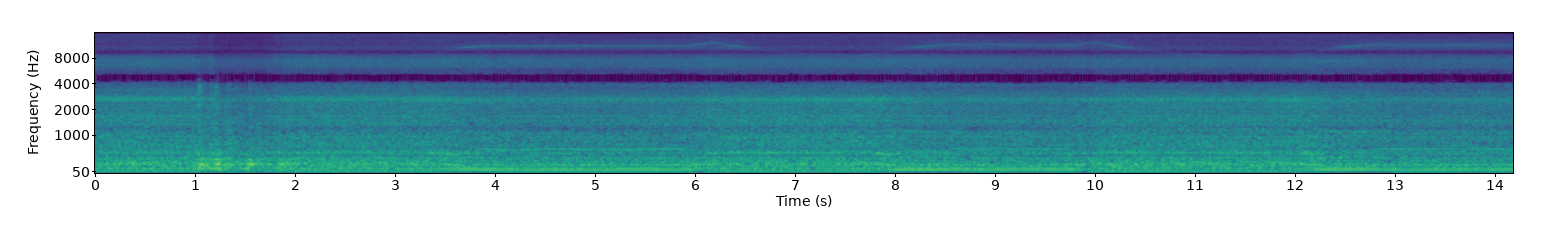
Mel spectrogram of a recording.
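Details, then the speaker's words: Komatsu PC200-10M0CE excavator diesel, about 3000 hours, CA2249/CA559 faults, arm raised under load: drone sags lower each time hydraulics load up, repeating every few seconds; rpm falls to 1400 as rail pressure drops to about 400-456 against 800 commanded. "chú ý khi dielif giảm thì vòng/phút giảm xuống 1400. RPM giảm xuống 1400 vì áp suất đường ray giảm ở 456 bạn,"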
